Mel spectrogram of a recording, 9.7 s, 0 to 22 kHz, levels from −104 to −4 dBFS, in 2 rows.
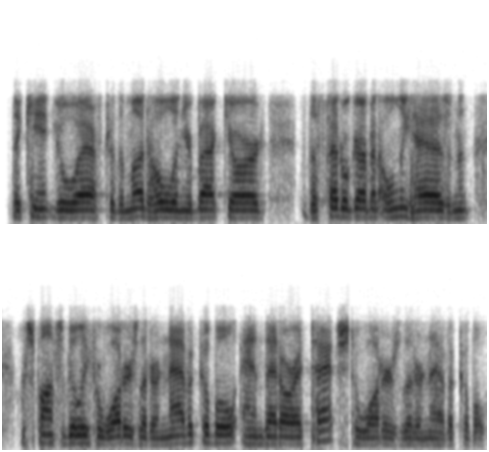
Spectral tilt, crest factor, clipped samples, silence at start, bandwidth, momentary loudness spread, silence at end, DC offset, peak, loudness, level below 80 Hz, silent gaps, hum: -9 dB/octave; 18 dB; under 0.1%; 0.1 s; 4.5 kHz; 8 LU; 0.05 s; under 0.1%; -4 dBFS; -20 LUFS; -62 dBFS; none; none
